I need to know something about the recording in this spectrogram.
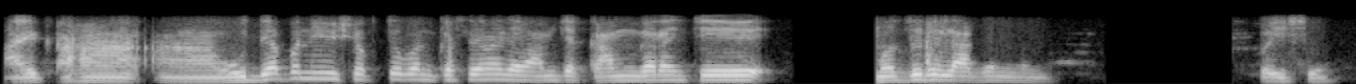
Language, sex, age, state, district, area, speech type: Marathi, male, 18-30, Maharashtra, Washim, urban, conversation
